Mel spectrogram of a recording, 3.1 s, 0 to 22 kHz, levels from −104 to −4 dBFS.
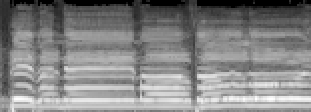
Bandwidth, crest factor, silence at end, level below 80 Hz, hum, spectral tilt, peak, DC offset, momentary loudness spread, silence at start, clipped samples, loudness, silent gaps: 13 kHz; 12 dB; 0 s; -40 dBFS; none; -4 dB/octave; -2 dBFS; under 0.1%; 6 LU; 0.1 s; under 0.1%; -14 LUFS; none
